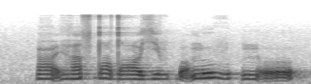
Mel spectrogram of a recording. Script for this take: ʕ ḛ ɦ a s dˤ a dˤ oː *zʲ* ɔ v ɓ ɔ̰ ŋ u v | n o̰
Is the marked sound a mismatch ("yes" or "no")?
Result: no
